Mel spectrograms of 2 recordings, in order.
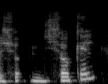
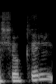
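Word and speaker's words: Schökel: Entonces, por ejemplo, diccionario bíblico hebreo español de Luis Alonso Shokel o Shequel, vi que también lo pronuncian así.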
